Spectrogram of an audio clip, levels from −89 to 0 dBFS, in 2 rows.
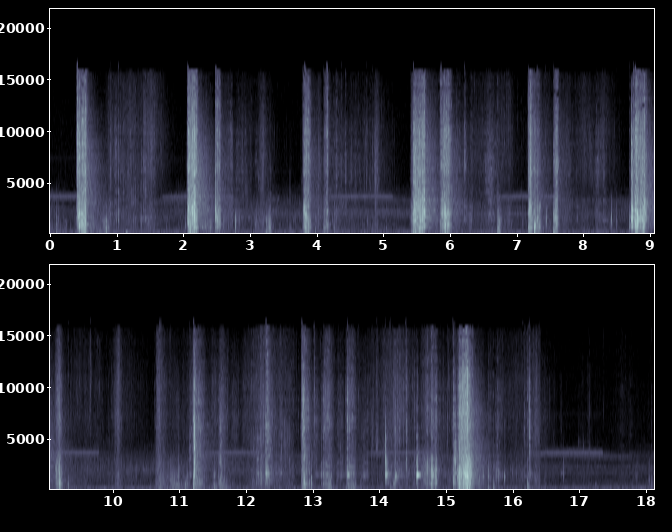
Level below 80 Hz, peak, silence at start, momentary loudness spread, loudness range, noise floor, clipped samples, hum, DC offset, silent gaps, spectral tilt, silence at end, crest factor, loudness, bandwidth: -70 dBFS; -4 dBFS; 0.4 s; 27 LU; 8 LU; -59 dBFS; under 0.1%; none; under 0.1%; none; 0 dB/octave; 1.75 s; 32 dB; -29 LUFS; 16.5 kHz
